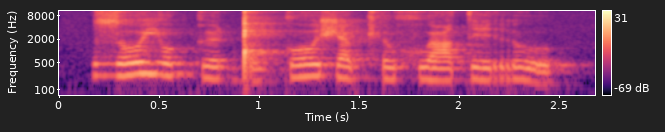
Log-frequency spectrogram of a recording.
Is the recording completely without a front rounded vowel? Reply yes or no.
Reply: no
